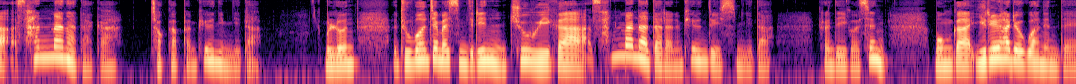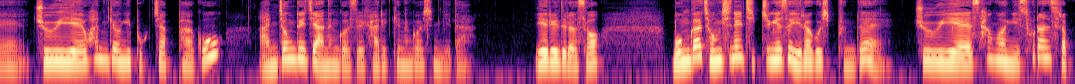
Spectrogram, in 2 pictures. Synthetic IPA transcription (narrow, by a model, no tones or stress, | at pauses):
sʰanmanɦadaɡ̥a | t͡ɕʌk͈apʰanpʰjojoɲimɲida̰ | muɭːontubʌnt͡ɕ͈e̞maɭs͈ɯmdɯɾint͡ɕuɥiɡasʰanmanɦadaɾanɯnpʰjojondois͈ɯmɲida | kɯɾʌnde̞iɡʌsʰɯnmwʌŋɡaʔiɾɯɭɦaɾjʌɡoɦanɯnde̞t͡ɕuɥie̞ɸwanɡjʌŋipok̚t͡ɕ͈apʰaɡo | a̰nd͡ʑʌŋdwe̞d͡ʑianɯnɡʌsʰɯɭkaɾɯkʰinɯnɡʌɕʰimɲida | ie̞ɾɯɭtɯɾʌsʰʌ | mwʌnɡat͡ɕʌŋɕʰinɯɭt͡ɕip̚t͡ɕ͈uŋe̞sʰʌiɾɦaɡoɕʰi̥pʰɯnde̞ | t͡ɕuɥie̞sʰaŋɦwaŋisʰoɾansʰɯɾʌp̚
